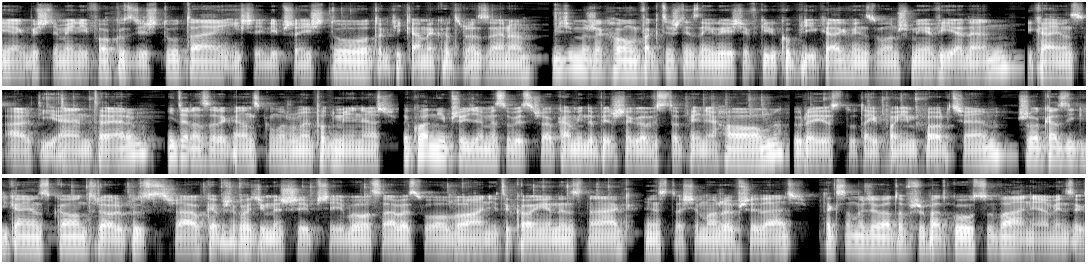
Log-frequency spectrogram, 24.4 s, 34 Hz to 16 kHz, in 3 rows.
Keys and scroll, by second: 8.2 alt+Return, 13.8 ctrl+Right, 14.0 ctrl+Right, 14.0 ctrl+Right, 16.4 ctrl+Left, 16.8 ctrl+Right, 17.0 ctrl+Right, 17.4 ctrl+Right.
